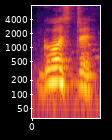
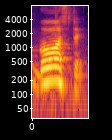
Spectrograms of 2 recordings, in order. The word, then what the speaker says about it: ghost: इको होती है गूंज, तो यहाँ भी एच साइलेंट होता है। GHOST, घोस्ट। घोस्ट होता है भूत, आपने घोस्ट ही बोला होगा इसको, और बोला जाता है इसको गोस्ट।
